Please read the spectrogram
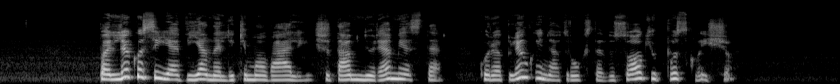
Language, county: Lithuanian, Klaipėda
